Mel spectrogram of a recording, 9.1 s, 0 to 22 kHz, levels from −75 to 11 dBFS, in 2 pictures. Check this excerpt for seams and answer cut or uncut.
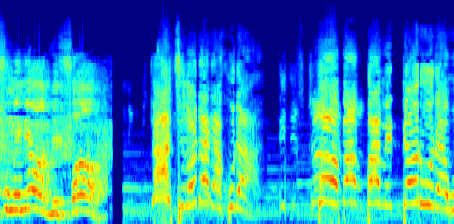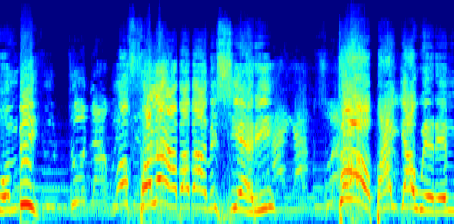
cut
